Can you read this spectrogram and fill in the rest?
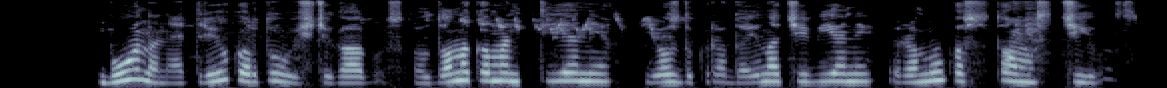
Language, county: Lithuanian, Marijampolė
